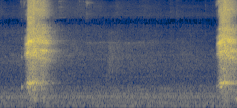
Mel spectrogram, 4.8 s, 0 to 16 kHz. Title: Sneezing And Nose Blowing Challenge Part 18😂😂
